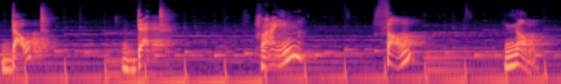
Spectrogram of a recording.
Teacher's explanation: where the b sound is silent doubt debt climb thumb num notice how the b sound was never a part of the pronunciations for any of these words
